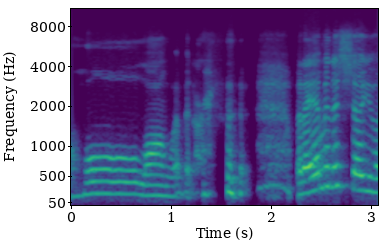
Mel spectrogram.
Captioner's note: laughter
